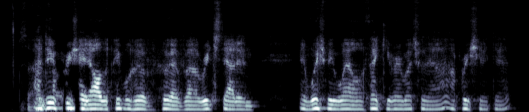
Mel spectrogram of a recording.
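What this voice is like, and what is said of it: Impaired, not-normal voice. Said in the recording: “My voice is not right yet ... They think that maybe my vocal cords have been affected somehow”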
